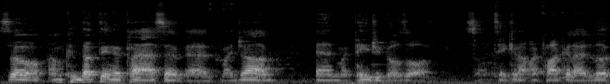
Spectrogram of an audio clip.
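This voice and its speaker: With an American accent, a man talks at a moderate pace. Noticeable background noise and audible room echo fill the recording. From New York City. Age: 60s. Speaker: uncle of the channel owner. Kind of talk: casual chat.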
